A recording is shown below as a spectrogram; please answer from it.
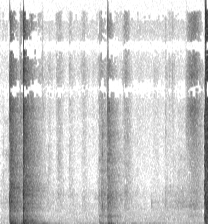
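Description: Mallet blows on a pneumatic flooring nailer, each one firing a nail into an oak floorboard: two sharp bangs in quick succession near the start, then another about two seconds in.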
